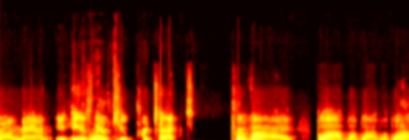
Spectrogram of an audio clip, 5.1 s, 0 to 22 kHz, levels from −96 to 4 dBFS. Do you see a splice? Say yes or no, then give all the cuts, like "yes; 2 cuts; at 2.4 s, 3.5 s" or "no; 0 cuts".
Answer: no; 0 cuts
